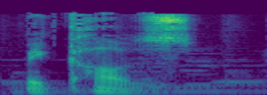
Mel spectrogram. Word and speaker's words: because: 這個字我們日常非常常見，也經常都會講的一個字，就是因為 because B-E-C-A-U-S-E。我們懶的時候或者講話很快很口語的時候，通常就這樣會讀成 because 而這個都還是一個 Z 音來的，所以 because 咁呢個 Z 咧，你見到個 voicing 咧，個 Z 嗰個 z 嘅 voicing 咧係特別明顯嘅。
